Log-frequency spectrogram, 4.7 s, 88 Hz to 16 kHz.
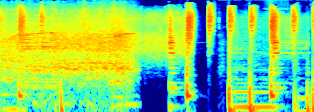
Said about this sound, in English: Deep drive right center, back toward the wall. It's got a chance. Gone! Michael Bush with a two-run homer. Cubs lead 4-0. Listen to this crowd.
